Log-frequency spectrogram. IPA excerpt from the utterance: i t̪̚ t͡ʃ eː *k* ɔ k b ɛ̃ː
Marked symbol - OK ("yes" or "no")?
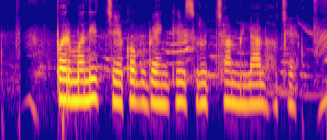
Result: yes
